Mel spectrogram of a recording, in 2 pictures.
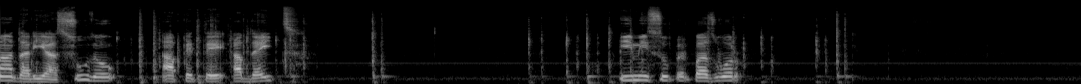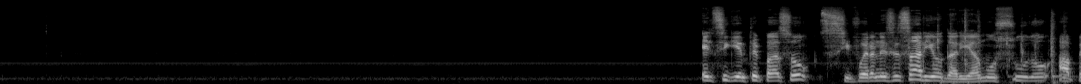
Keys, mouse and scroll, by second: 0.0-3.4 typing, 3.6 Return, 4.9-8.7 typing, 19.5-21.6 typing.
